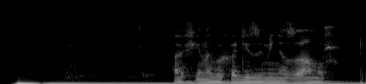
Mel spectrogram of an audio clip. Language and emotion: Russian, neutral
